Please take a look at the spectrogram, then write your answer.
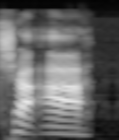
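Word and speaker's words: tsaa: Polyglot said it's like the word cha. Cha in Tagalog is tea. like the tea that you drink. And it's spelled T S A. Cha. Cha. That's such a Tagalog spelling. I love it. There's the ts sound and then the double vowel uh pronunciation. Cha.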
